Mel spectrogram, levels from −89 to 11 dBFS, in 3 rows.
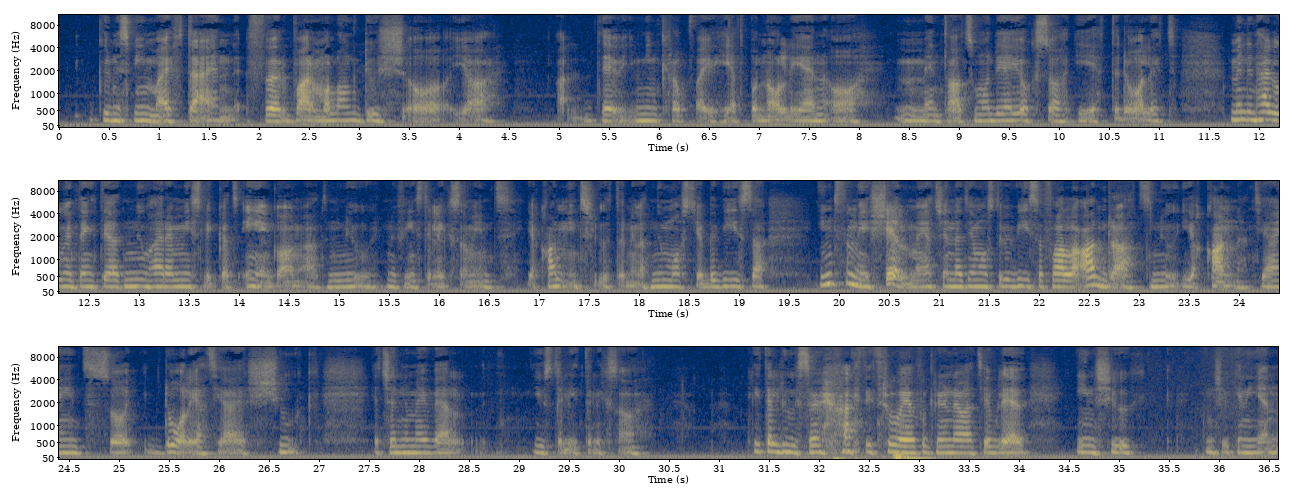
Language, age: Swedish, 20-39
